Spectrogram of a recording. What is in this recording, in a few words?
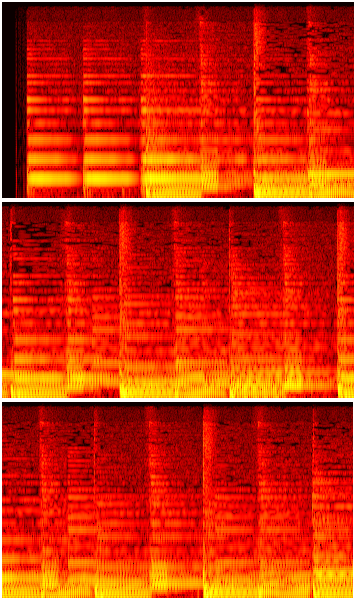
BASS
